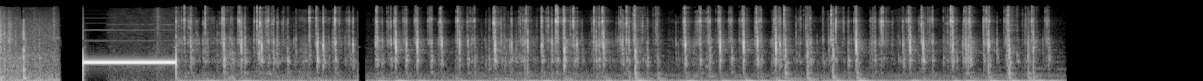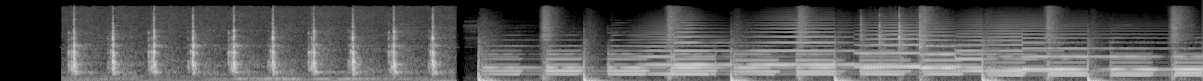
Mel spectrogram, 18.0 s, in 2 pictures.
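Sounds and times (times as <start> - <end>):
high test-tone beep: 0.6 - 1.4
keyboard typing clicks: 1.4 - 8.0.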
